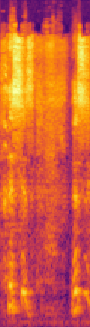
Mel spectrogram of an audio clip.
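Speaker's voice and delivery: laughing through the words; can't keep a straight face; giggling at the edgy dialogue. Real, not acted. Laughing at an offensive comic.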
